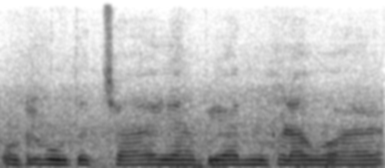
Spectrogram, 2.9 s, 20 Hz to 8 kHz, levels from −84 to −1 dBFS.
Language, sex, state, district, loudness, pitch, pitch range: Hindi, female, Haryana, Rohtak, -14 LUFS, 210 Hz, 210-215 Hz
